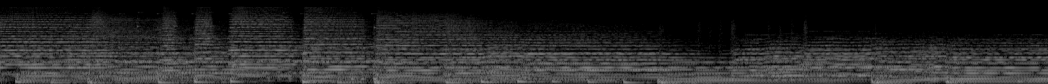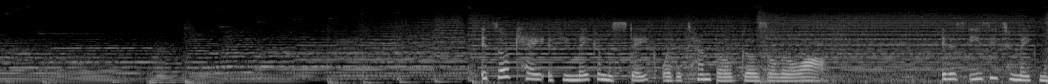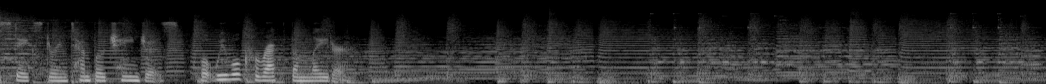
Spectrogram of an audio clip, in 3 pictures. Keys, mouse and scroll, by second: 0.3 space, 1.7 space, 2.4 space, 3.2 space, 3.9 space, 5.3 space, 6.0 space, 7.3 space, 8.1 space, 8.8 space, 9.4 space, 10.9 space, 11.6 space, 14.5 space, 15.2 space, 17.0 space, 17.9 space, 22.1 click, 22.1 right click.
